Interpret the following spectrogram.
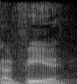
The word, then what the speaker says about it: Alfie: Yo le digo Alfi, tú le decís Alfie. Él dice que es Alfie. Pero Yo antes tengo era entendido Alfi. que él hizo la aclaración que su nombre se pronunciaba Isaac Alfie.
